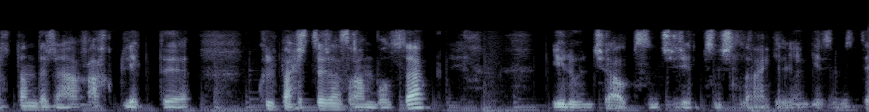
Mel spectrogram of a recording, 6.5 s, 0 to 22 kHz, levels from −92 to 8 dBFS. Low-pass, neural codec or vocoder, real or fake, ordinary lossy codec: 7.2 kHz; none; real; none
